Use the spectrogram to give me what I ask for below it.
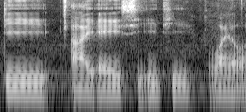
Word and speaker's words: diacetyl: One of the ones that we found out some information about is the diacetyl. That's how you say it, diacetyl. I think it's diacetyl.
